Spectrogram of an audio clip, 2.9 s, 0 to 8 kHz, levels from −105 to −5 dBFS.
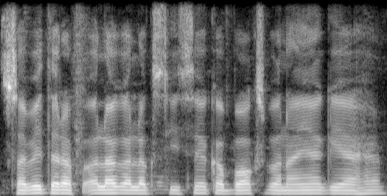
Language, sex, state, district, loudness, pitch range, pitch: Hindi, male, Jharkhand, Garhwa, -17 LUFS, 125-130 Hz, 125 Hz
